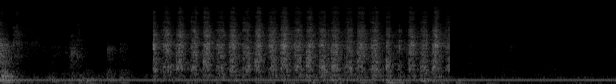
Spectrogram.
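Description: A knock, then about three seconds of fast back-and-forth hand strokes rasping across a wooden block, several strokes a second, before stopping abruptly. A steady low hum runs underneath.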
